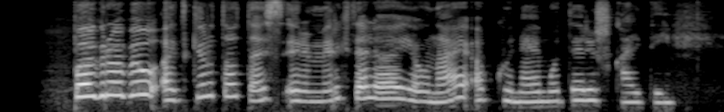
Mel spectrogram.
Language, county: Lithuanian, Vilnius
